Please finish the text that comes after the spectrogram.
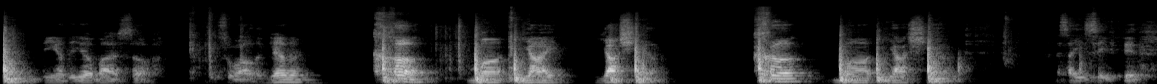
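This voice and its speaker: Low-voiced man teaching from a distance. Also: slow, pauses often. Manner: relaxed, repeats "you understand?" and "all right?". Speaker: online class teacher. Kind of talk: live-streamed language lesson. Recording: roomy, distant, faint hiss.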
